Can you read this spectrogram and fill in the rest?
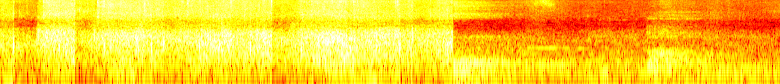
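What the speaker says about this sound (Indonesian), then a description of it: "kita beri tepuk tangan untuk Dr. Stan" A crowd claps for a doctor at a health gathering in Kupang, with loud, dense applause for about two seconds that then cuts down to quieter room sound and scattered claps.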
